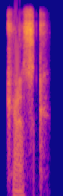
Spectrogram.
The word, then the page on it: casque: British English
